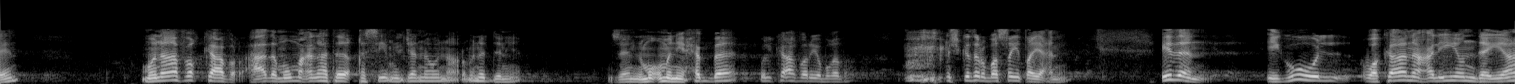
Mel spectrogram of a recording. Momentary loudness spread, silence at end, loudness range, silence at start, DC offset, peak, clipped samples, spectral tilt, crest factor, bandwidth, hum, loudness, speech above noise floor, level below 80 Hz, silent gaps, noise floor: 14 LU; 0 s; 4 LU; 0 s; under 0.1%; -2 dBFS; under 0.1%; -11 dB/octave; 20 dB; 5.4 kHz; none; -21 LUFS; 40 dB; -66 dBFS; none; -60 dBFS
